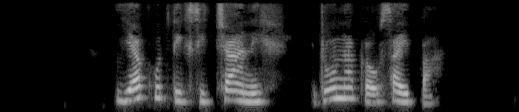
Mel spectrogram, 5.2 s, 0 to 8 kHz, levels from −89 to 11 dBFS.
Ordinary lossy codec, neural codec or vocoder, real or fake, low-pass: AAC, 48 kbps; none; real; 7.2 kHz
